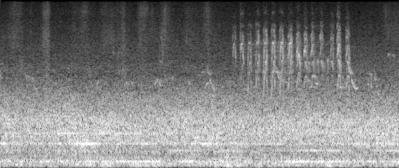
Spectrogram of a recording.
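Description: Faint outdoor ambience: small bird chirps and a quick run of fine ticking about three and a half seconds in, over a steady low hum.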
